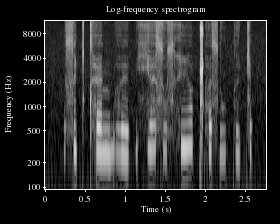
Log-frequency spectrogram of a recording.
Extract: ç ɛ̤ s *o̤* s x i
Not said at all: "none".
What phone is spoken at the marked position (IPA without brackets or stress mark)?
o̤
